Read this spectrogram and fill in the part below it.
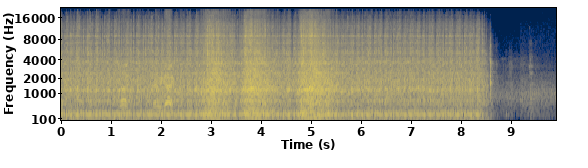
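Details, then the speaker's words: Suzuki Bandit 1200 first start after fitting a manual cam chain tensioner, clutch work and a Max Torque exhaust can with baffle in: big four starts and settles to a lumpy, loud, throaty idle with blips; sounds healthy. "so the max talk can still got the baffle in and uh still sounds pretty fruity to me"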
